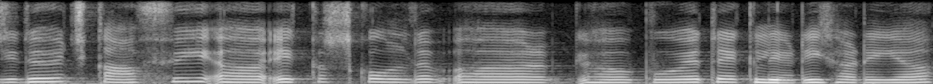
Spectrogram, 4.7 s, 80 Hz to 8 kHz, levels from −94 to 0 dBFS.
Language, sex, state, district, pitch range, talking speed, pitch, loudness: Punjabi, female, Punjab, Kapurthala, 260-290 Hz, 180 wpm, 275 Hz, -17 LUFS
